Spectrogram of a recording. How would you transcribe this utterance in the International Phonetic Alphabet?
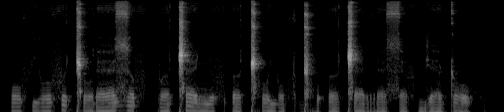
o f j ʊ f ɘ ǁ ʊ ɾ ɛ z ə f p ə ǁ ɛ ɲ ə f ʔ ə ǁʰ ʊ j o f ɡ͡ǁ o ʔ ə ǁ ɛ r ɛ s ɛ f bʲ ɛ ʈ o f

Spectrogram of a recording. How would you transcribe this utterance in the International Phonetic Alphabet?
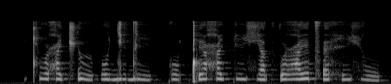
cʰ u ħ e t͡ʃʼ ɯ | o ɟ i d i | k o ǃʼ e ħ i k i ç a t͡sʼ u ʕ e t͡sʼ ɛ h i ç u

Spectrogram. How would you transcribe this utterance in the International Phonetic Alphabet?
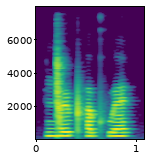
ŋ͡ǀ ø pʰ ɐ kʷʰ ɛ

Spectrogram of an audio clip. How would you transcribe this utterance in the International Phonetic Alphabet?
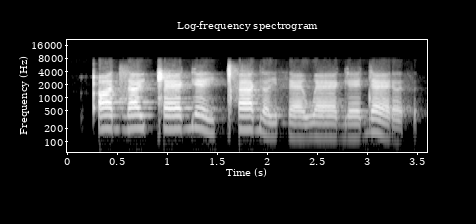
qʼ a˦ d͡z a˦ y̯ ǁ æ˦ ɡ ɛ˦˨ i̯ ǀʰ a˦ ɡ ɐ˨ i̯ θ æ˨ w æ˨ ɡ ɛ˨ d æ˦˨ ɾ ɐ˨ θ

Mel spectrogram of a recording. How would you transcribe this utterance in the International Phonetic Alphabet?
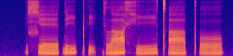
ɕ eː ɗ i pʼ ḭ k l a x iː tʼ aː pʼ o

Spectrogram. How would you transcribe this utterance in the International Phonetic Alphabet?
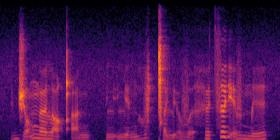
d͡ʒ ɔ̰˧˥ ŋ œ˧ l ɔ̰˧˥ qʼ ə̰˩ ŋ | lʲ ə̰˩ lʲ ɐ˩˧ ŋ ɾ ɔ̤˥ v ǀ ɐ˩ lʲ ɔ̰˩ v ə̰˩˧ h ʏ˧ t͡s ə˥ ɾʲ ɛ̰˩˧ v m ɪ˧˥

